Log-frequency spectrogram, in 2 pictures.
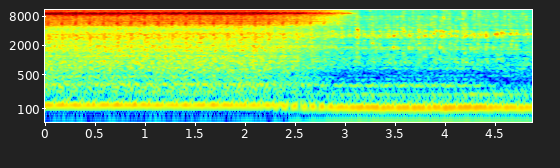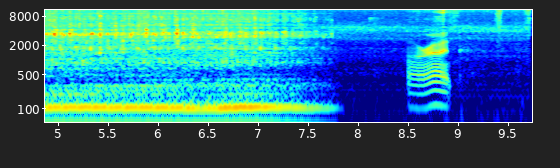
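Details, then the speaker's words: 1972 Ford Maverick Grabber V8 after fixing a big vacuum leak between the spacer plate and the Motorcraft carburettor with a homemade gasket: smooth, even idle with a steady low beat, no hiss or stumble, until switched off. "we figured out it was a big vacuum leak between the spaceship plate and the motor craft to put on there we made our own gasket to retrofit and make it work and it's running right now"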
